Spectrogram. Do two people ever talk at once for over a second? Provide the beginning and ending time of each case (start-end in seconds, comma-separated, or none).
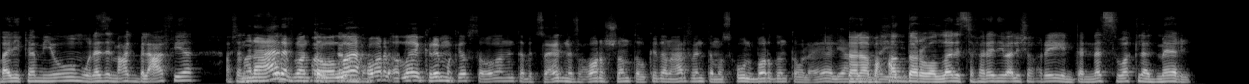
2.3-3.8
